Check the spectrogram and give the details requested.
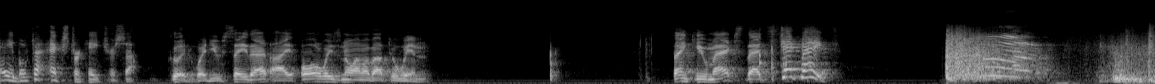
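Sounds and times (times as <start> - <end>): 
speech: 0.0 - 4.4, 6.8 - 8.4
gunshot: 9.4 - 10.3.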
